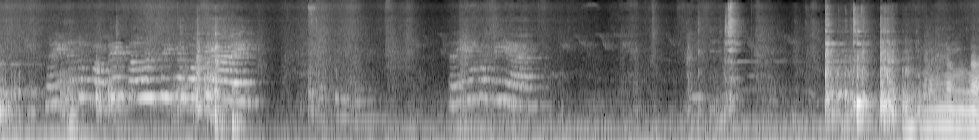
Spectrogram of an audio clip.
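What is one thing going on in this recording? A metal pot lid clinks.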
